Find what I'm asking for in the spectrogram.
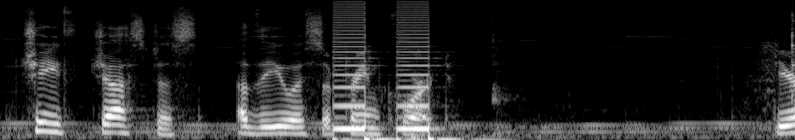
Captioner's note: buzzer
